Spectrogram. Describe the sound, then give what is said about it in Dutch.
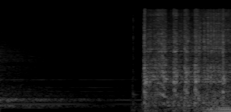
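A quiet hum gives way to a taxi engine cranking over and catching, then settling into a loud, steady running roar. “De taxi brengt ons naar de bushalte, waar we de eerste bus nemen tot aan de Poolse grens.”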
